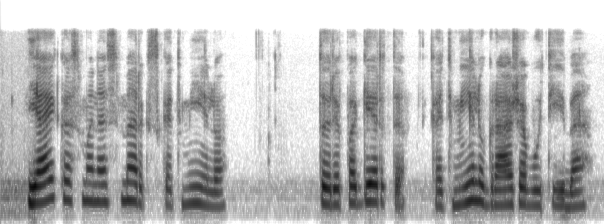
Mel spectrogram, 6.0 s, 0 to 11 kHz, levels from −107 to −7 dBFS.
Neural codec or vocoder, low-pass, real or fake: none; 7.2 kHz; real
